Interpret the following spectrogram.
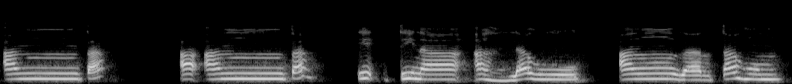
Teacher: حمزہ جھٹکے سے ادا کریں گے جو ساکن حمزہ ہے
